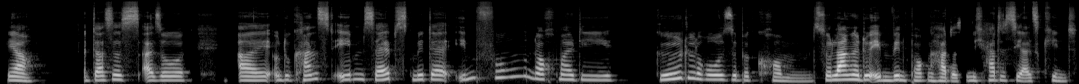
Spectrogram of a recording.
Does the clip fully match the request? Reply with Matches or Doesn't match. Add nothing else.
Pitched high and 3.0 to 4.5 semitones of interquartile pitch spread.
Matches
